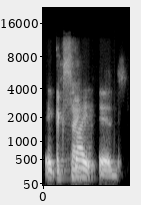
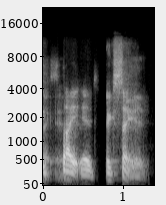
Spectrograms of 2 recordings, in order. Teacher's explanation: We can either go for a regular T in excited with a T, or we can get rid of the T completely and put in a little break. And there's a glottal stop of excited.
